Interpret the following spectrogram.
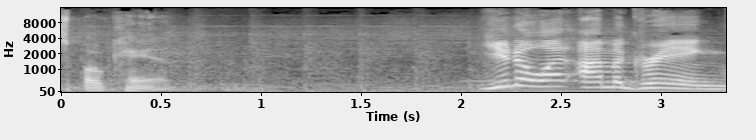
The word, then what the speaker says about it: Spokane: It's not Spokane and it's not Gonzaga. It's Gonzaga and it's Spokane.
